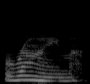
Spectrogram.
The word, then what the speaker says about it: rhyme: RH says the R sound. Um, what else was I going to say? Rhyth about rhythm. Oh. This is how you spell the word rhyme.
